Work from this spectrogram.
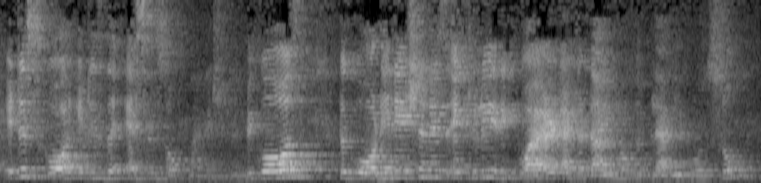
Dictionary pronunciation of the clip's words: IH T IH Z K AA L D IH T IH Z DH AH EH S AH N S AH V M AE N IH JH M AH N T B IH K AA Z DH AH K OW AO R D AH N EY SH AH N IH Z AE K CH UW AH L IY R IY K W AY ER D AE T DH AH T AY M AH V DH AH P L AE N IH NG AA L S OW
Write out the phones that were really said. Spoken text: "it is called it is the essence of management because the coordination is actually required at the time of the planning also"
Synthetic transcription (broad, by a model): IH T IH Z K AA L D IH T IH Z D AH EH S AH N S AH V M AE N IH JH M AH N T B IH K AA Z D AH K OW AO R D AH N EY SH AH N IH Z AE K CH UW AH L IY R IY K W AY ER D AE T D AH T AY M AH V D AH P L AE N IH NG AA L S OW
